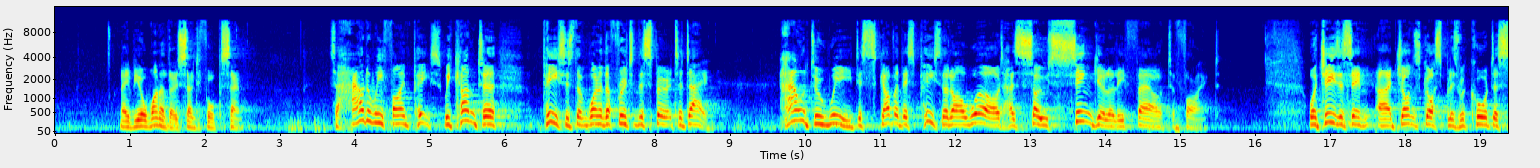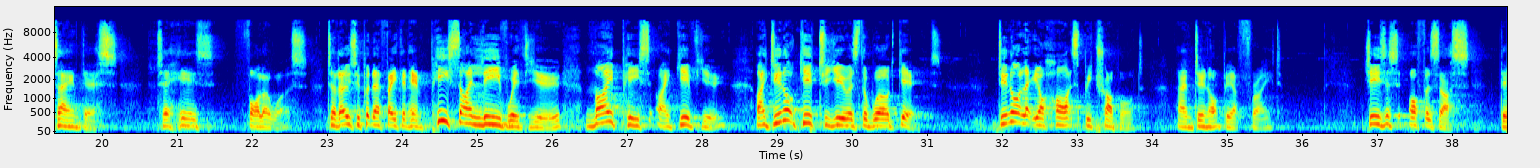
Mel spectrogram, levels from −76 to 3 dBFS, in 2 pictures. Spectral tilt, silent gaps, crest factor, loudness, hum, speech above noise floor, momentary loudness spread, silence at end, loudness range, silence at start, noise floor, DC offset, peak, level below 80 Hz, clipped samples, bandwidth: -4.5 dB/octave; none; 16 dB; -16 LUFS; none; 35 dB; 14 LU; 0 s; 6 LU; 0.7 s; -51 dBFS; under 0.1%; -2 dBFS; -50 dBFS; under 0.1%; 11.5 kHz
